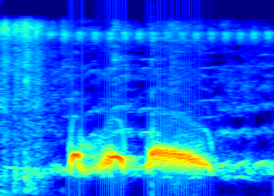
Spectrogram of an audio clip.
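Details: Albino cotton-white mutant spotted dove giving a short cooing phrase: a brief low note, then two smooth, hollow, drawn-out coos, the second longer and slightly rising, with quiet background.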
